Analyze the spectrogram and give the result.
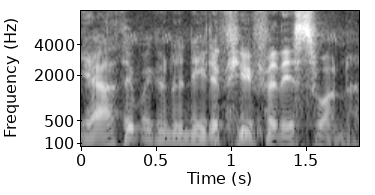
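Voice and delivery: very hushed voice. As the game master, voicing a character agreeing as the party moves back, very hushed tone. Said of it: "in a very hushed tone".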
